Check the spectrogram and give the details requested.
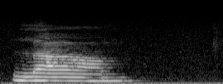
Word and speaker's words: lam: So saying softly to yourself the syllable LAM, L-A-M, LAM.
